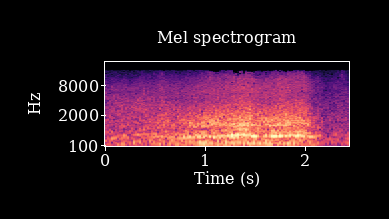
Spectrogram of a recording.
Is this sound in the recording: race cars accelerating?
yes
